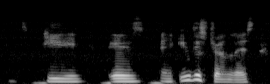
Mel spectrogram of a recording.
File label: Voice Acting es M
